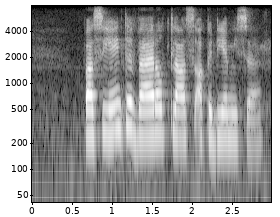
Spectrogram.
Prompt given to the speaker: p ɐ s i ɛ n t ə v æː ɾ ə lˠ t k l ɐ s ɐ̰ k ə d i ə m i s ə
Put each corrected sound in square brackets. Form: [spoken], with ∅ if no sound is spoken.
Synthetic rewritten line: p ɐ s i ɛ n t ə v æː ɾ ə lˠ t k l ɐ s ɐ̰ k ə d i ə m i s ə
